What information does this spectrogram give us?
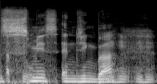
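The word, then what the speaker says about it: Smith-Njigba: J'adore que tu le prononces parce que j'ai dit tellement faux. Jackson Smith Njigba, pardon, ce receveur de talent qui, avec Sam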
